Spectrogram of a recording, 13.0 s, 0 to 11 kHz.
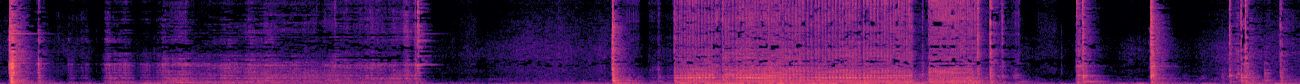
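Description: A pen tapping and scraping along the bars of a 1/6-scale jail-cell display base. There is a sharp tap at the start, two longer stretches of scraping, the second one louder, and a quick run of taps near the end. The sound is what shows the bars to be metal.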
